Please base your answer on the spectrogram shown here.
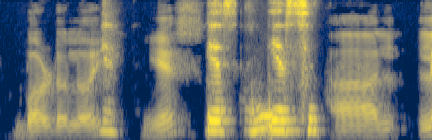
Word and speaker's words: Borodoli: I hope I pronounce it correctly. Yeah. Borodoli, yes.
